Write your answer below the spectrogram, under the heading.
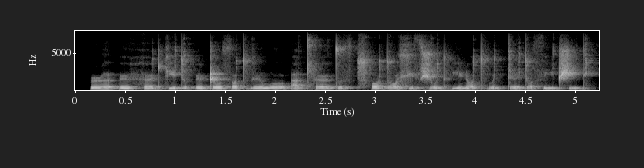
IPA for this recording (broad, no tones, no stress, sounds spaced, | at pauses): ɹ ə ʔ ø h œ d kʲ e d ʊ ʔ ø ʈ o θ ɔ t ɡ ø w o ʔ a t̪ʰ œ t̪ ʊ θ t͡sʰ ɔ d ɔ xʲ ɘ θ ʒ o d ɠ i ɳ ɔ t ɠ ʊ d t ɘ d ɔ θ i d ʃ i d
